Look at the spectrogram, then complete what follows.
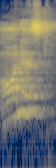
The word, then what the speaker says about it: honest: My mother is an honest person. Is an honest person? Here, H is a consonant, but we are using and before honest. Again, because of sound.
